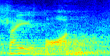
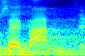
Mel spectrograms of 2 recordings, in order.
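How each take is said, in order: First: The first syllable is said as 'syai'. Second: The first syllable is said as 'se'. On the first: "yang betul ni mana Pak Ustaz? Setan apa syaiton? Syaiton" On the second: "Cuman orang kita payah bilang syaiton"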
